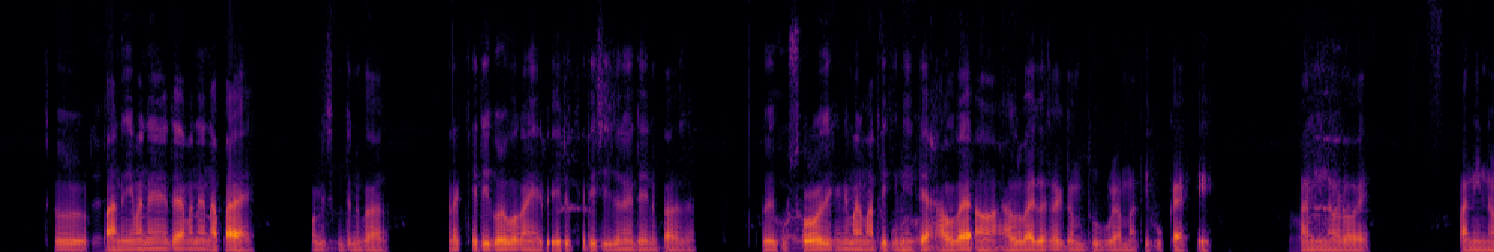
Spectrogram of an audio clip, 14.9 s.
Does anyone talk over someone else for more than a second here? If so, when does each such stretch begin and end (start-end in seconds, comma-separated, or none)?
7.8-9.9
